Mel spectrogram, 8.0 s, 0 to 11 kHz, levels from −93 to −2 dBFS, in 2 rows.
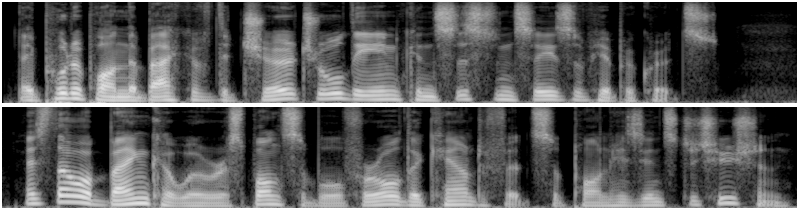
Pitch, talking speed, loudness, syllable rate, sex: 120 Hz, 190 wpm, -21 LUFS, 6.2 syllables/s, male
